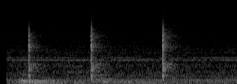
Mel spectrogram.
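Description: Electric sandwich toaster cooking with its lid closed: three sharp clicks about two-thirds of a second apart over a faint steady hum.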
